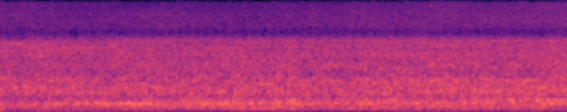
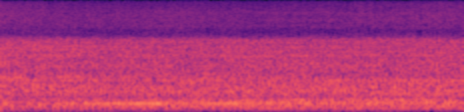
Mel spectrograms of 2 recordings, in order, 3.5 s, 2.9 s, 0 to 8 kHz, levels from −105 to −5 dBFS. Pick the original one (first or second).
second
